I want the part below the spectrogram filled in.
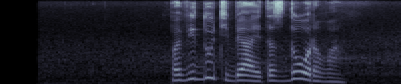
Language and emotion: Russian, positive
